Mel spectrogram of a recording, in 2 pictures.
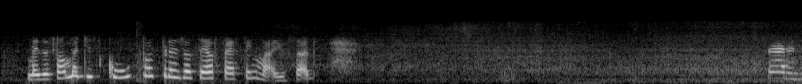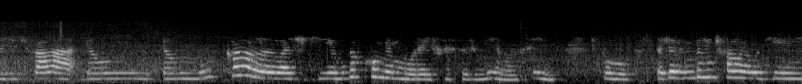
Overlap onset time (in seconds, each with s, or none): none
